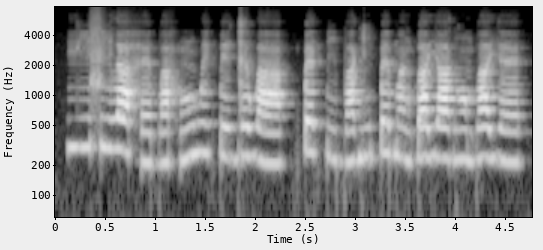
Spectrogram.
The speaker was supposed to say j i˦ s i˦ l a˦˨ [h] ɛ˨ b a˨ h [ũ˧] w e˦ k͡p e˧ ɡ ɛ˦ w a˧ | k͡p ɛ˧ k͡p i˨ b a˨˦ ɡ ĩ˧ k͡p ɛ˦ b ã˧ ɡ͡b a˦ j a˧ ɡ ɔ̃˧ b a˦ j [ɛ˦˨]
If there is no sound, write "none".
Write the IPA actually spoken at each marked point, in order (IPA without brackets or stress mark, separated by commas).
h, ũ˨˦, ɛ˧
